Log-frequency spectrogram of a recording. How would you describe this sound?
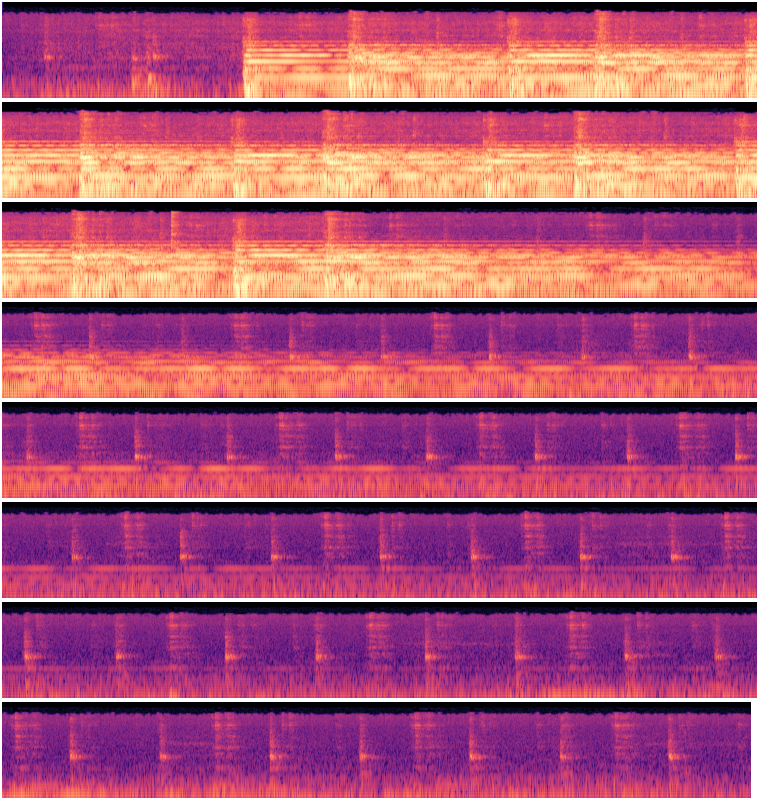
grandfather's clock
Sound of grandfather clock striking. The sound dies out and then the clock keeps on ticking for a while.
bell, clock, grandfather, grandfather-clock, grandfathers-clock, hour, tac, tic, tick, ticking, time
